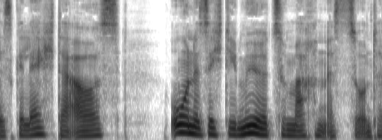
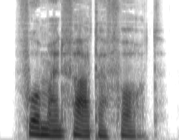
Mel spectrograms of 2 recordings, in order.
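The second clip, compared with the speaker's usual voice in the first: ordinary delivery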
